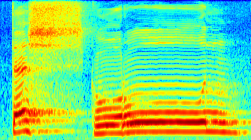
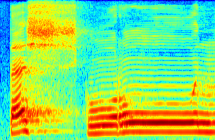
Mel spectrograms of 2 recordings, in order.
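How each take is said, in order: The two takes are said the same way.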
